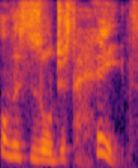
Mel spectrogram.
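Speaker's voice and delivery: condescending, dismissive, patronizing tone. Mocking a writer's dismissive comment: mock condescending tone. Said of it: "And I love the condescending tone".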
